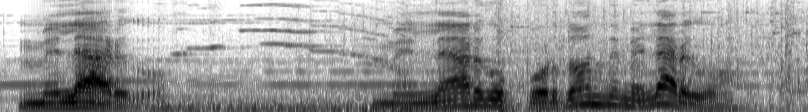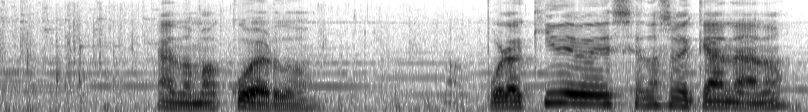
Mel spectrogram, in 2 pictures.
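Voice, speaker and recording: A man talks his way through a horror game, slow and unhurried, with a pitch that jumps around a lot. He jokes, scolds the game and yelps when startled. Faint music plays under his voice. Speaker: gameplay streamer. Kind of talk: playthrough commentary.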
